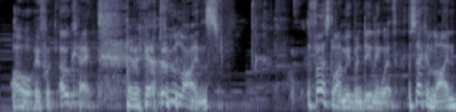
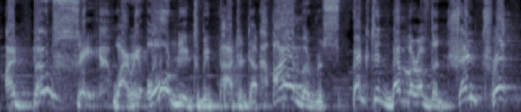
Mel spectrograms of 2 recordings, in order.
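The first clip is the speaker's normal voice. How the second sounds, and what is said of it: Pompous overbearing lord character voice. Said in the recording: “a fat, overbearing, pompous lord ... Just want to do the voice”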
